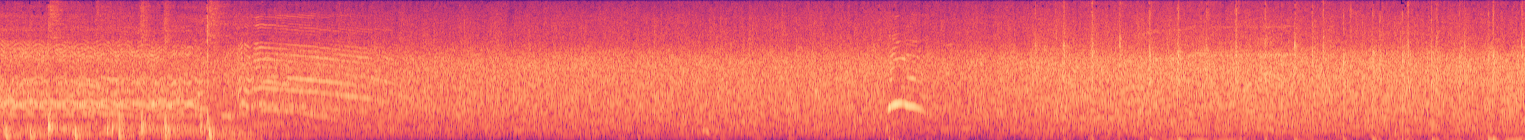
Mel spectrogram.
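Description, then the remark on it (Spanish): The audience at the Gran Teatro Falla breaks into a sustained, loud ovation for a second paso doble lyric, a dense steady roar of clapping with some cheers and whistles rising above it, continuing without pause throughout. “Bueno, pues esta es la ovación del Gran Teatro Falla para esta segunda letra de Paso Doble, en la que, bueno, pues nos ha ido metiendo ahí en esta historia, como solo él sabe hacerlo, una historia que al final, pues, acaba de forma trágica.”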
